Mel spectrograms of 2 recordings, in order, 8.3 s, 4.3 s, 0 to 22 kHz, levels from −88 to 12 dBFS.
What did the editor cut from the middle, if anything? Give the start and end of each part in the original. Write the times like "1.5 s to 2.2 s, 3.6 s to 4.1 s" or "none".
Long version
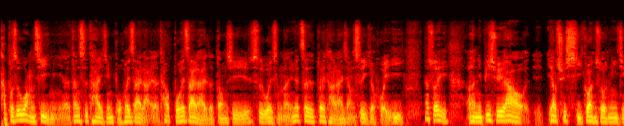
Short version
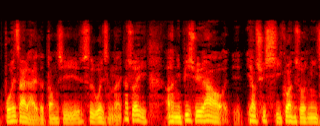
3.9 s to 5.6 s

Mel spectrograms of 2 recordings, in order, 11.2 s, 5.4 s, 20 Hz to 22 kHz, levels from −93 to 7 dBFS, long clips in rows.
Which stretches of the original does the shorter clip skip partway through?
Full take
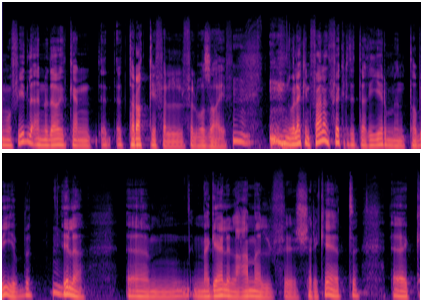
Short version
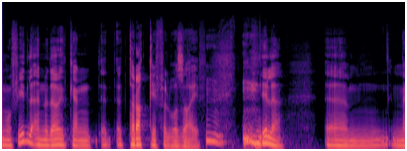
2.1 s to 2.4 s, 3.8 s to 6.4 s

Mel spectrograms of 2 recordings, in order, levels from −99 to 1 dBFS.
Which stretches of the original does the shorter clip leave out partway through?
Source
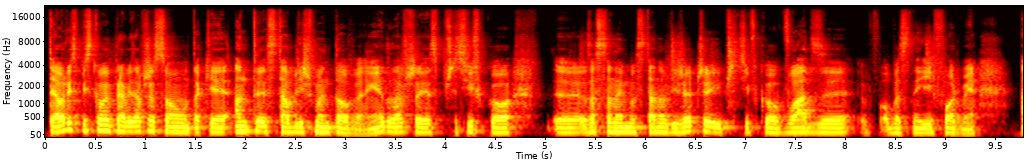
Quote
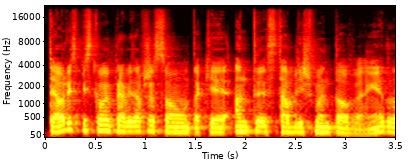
none

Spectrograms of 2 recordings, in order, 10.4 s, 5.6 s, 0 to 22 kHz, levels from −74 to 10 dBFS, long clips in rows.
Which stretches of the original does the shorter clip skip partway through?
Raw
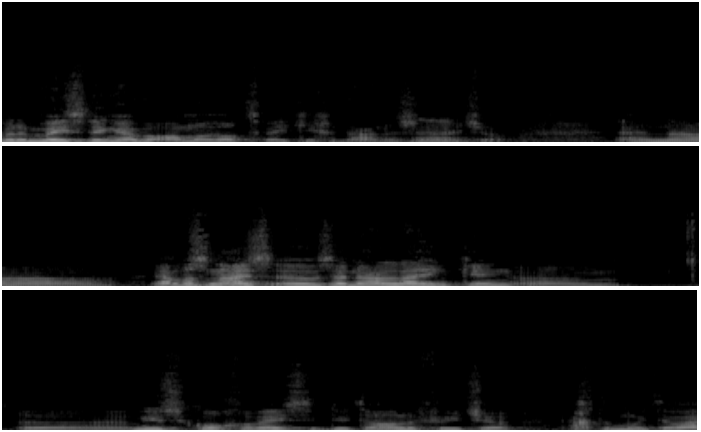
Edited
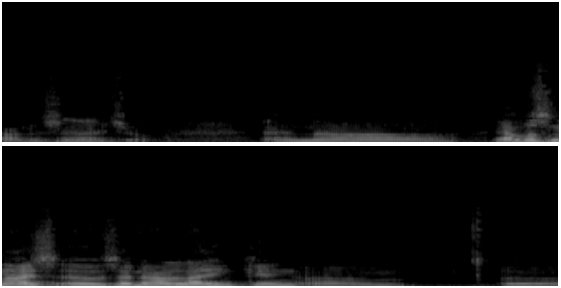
none

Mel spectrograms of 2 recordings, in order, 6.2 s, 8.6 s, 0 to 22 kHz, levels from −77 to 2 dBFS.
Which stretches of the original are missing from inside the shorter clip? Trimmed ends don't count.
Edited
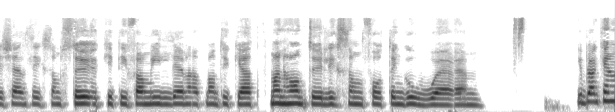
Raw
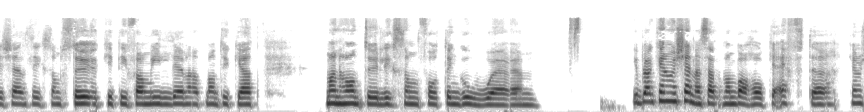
2.7 s to 3.2 s

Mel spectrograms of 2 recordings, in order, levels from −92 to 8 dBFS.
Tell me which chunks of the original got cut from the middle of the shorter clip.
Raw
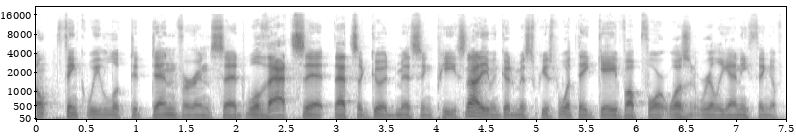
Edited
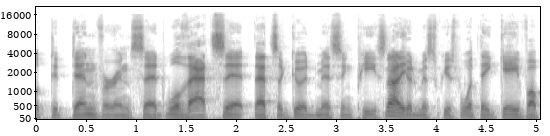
4.5 s to 4.6 s

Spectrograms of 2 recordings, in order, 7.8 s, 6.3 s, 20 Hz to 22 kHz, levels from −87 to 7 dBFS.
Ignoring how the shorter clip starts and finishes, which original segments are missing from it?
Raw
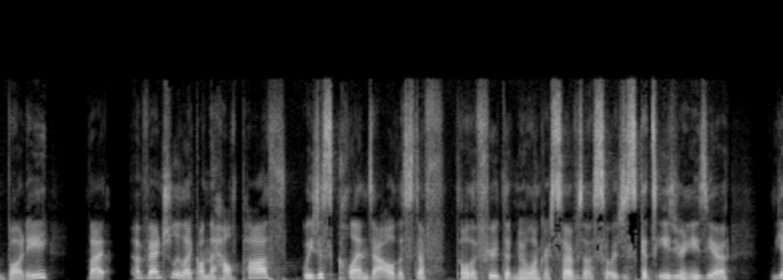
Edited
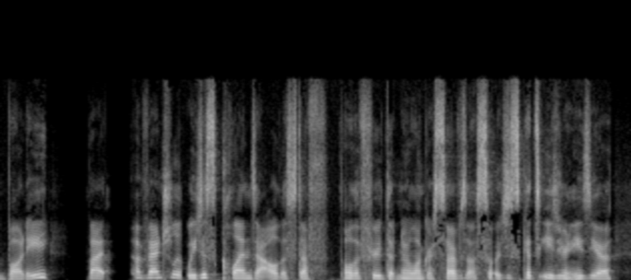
1.8 s to 3.0 s

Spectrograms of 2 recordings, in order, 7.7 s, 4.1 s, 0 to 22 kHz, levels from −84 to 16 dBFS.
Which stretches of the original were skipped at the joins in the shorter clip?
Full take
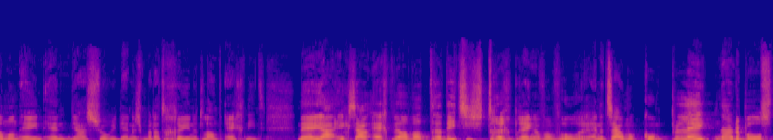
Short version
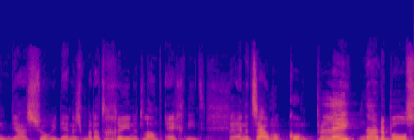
2.9 s to 5.9 s

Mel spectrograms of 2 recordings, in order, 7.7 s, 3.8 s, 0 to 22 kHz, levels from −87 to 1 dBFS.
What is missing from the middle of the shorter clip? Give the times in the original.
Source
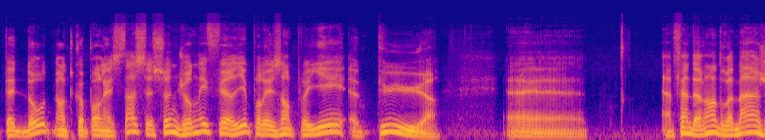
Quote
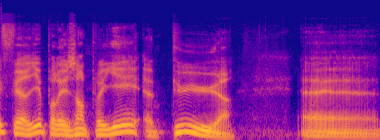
none

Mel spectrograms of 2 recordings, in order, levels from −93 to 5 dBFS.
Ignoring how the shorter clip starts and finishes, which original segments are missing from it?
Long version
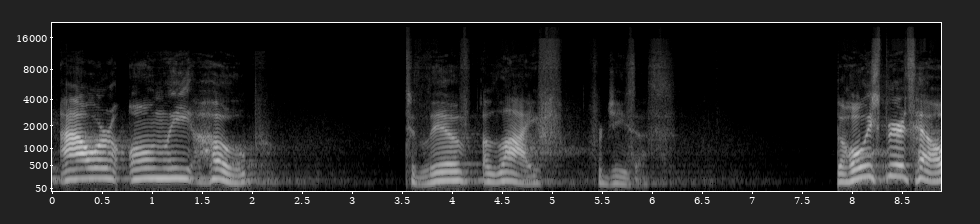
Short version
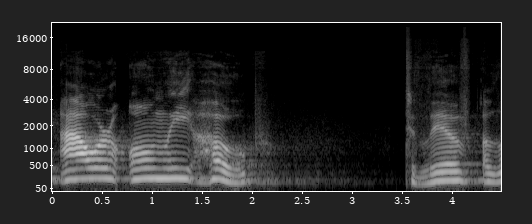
none

